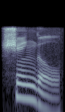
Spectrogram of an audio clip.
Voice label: "shingle", words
